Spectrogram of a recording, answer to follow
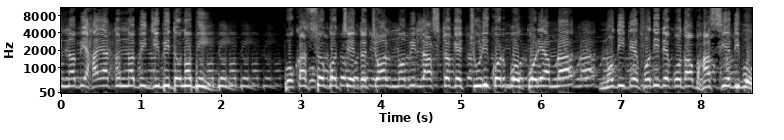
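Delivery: high, insistent sermon voice; full-force preaching. Acted. Preacher recounting a plot against the tomb, high insistent preaching. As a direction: hold the pitch up and press the story home.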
